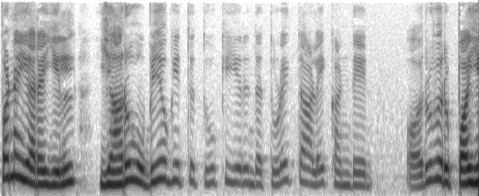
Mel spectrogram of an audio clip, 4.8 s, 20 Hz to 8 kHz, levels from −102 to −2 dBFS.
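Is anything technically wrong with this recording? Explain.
Yes, there's automatic gain rising from 1.34 s to 4.75 s: the speech level dropped about 19 dB as the talker moved back, so the gain control slowly added about 6 dB, swelling voice and room noise together.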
